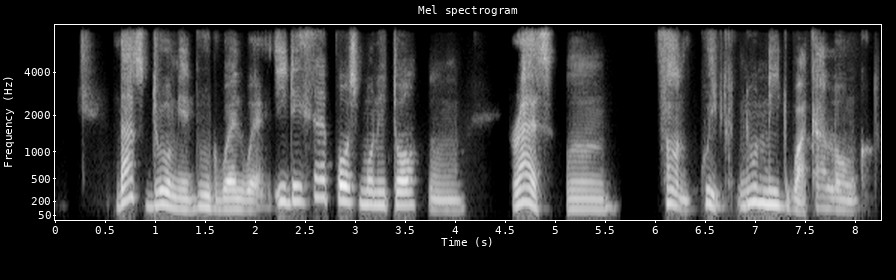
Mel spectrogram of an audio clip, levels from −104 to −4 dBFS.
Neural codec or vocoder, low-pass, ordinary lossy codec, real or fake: codec, 16 kHz, 1 kbps, X-Codec, HuBERT features, trained on balanced general audio; 7.2 kHz; Opus, 64 kbps; fake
